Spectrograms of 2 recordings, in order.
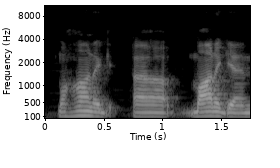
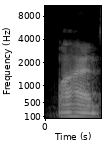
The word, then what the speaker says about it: Mahan: The USS Monaghan. Monahan. Mahan, sorry. Yeah, I was about to mispronounce that one pretty bad there.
